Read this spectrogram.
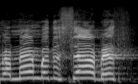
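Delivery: high, loud divine proclamation; booming voice from the sky. Acted. A voice from the sky warns the lottery winner, booming. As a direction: boom it down like God from the clouds. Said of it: "a voice came out and said".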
